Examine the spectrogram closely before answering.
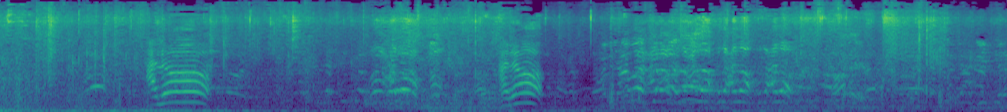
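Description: Men shout loudly nearby.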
